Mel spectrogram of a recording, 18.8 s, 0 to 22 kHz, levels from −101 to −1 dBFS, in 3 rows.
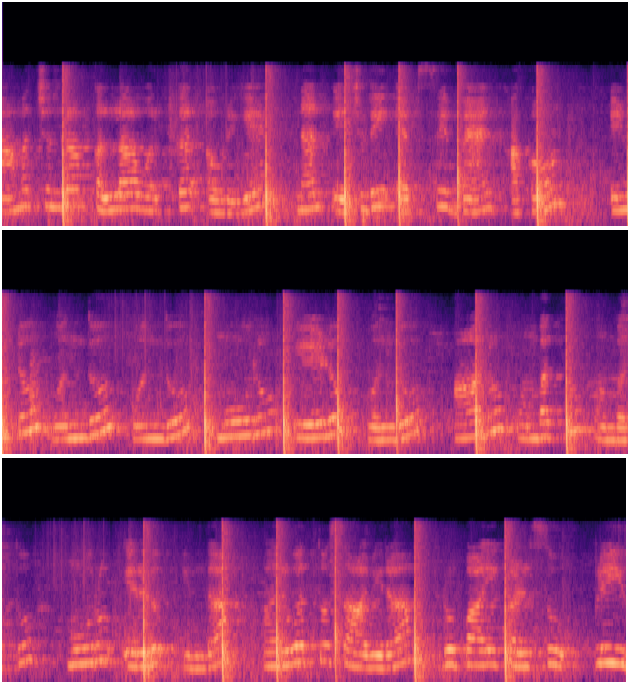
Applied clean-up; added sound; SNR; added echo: none; Fireworks; 2 dB; reverberation time 0.9 s.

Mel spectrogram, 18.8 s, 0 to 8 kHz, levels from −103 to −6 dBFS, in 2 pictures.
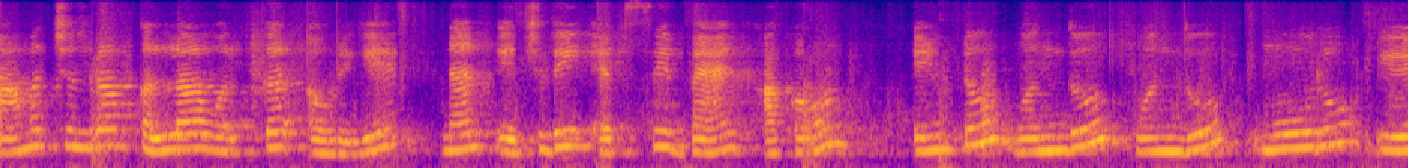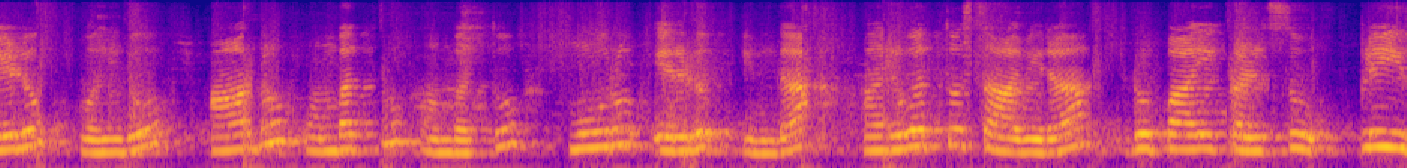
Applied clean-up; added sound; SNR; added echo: neural separator model SepFormer DNS4.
